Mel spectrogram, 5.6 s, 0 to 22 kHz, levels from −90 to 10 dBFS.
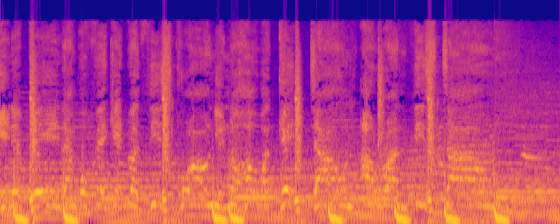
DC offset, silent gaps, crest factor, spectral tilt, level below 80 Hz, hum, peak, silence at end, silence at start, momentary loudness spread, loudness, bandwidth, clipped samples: under 0.1%; none; 8 dB; -5 dB/octave; -14 dBFS; none; 0 dBFS; 0 s; 0 s; 5 LU; -10 LUFS; 16.5 kHz; 0.3%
